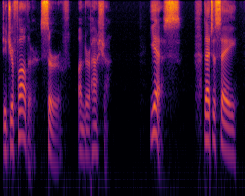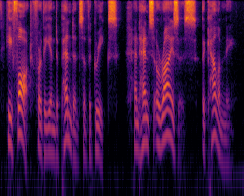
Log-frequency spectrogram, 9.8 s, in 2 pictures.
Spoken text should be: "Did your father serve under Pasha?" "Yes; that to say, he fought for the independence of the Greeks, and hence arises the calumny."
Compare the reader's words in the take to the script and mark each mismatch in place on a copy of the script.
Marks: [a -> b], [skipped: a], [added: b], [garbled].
"Did your father serve under Pasha?" "Yes; that to say, he fought for the independence of the Greeks, and hence arises the calumny."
